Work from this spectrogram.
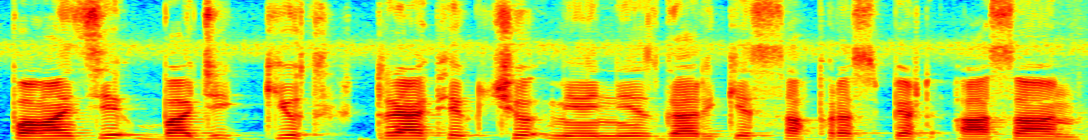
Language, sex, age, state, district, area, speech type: Kashmiri, male, 30-45, Jammu and Kashmir, Pulwama, urban, read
